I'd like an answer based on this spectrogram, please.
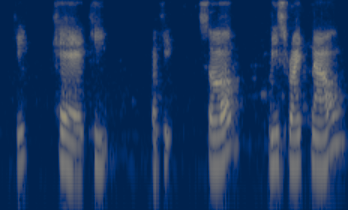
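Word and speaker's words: ケーキ: Okay, but this one it will be pronounced. Let's have a line on top. We are saying now keki. Okay, keki.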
